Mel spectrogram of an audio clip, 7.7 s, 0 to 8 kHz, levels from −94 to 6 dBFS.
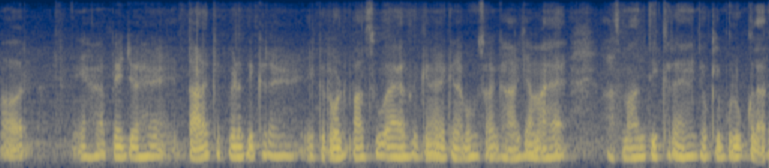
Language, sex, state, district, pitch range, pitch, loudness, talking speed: Hindi, male, Jharkhand, Jamtara, 125-145 Hz, 135 Hz, -19 LUFS, 250 wpm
